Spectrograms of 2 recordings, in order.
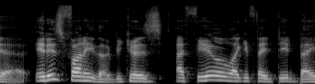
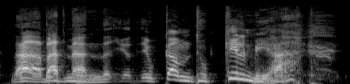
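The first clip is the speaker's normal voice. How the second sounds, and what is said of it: Put-on Russian-sounding villain accent. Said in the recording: “Bane's actual accent ... So he's Russian?”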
